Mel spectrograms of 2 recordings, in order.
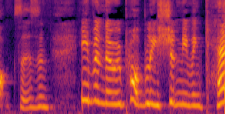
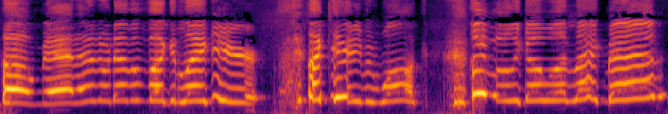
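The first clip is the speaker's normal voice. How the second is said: high, loud, crying wail; Kenny wailing over his lost leg; wailing like a toddler; 10 semitones higher, 4 dB louder, slower than usual. A narrator's reading. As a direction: bawl like a two-year-old. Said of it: "starts wailing like a two-year-old".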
